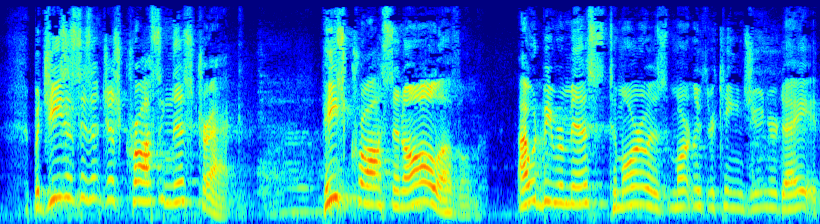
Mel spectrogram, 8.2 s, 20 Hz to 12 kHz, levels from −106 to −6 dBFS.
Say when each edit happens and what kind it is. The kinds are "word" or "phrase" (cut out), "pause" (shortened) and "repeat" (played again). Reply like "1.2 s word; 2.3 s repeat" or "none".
4.9 s pause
